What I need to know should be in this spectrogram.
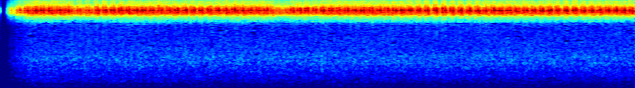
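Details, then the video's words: Crickets chirping, the sound made as males draw one wing over the serrated vein of the other; after a quick fade-in a continuous piercing high buzz-trill carries on evenly, with faint pulsing. "Most relaxing cricket sound"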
